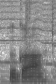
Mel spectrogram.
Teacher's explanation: घ उच्चारण स्थानको आधारमा कण्ठ्य हो। घोषत्वको आधारमा घोष हो।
